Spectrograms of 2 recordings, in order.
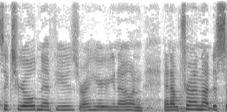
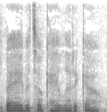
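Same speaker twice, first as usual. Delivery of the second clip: softer, soothing reassurance; calming wife; 2 semitones lower, 7 dB quieter than usual. Retold or imitated. Wife texting her to let it go, soft and soothing. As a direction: gently talk her down. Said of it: "She goes".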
